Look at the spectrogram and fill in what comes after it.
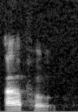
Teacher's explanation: in the word apple the first syllable is stressed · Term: word stress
